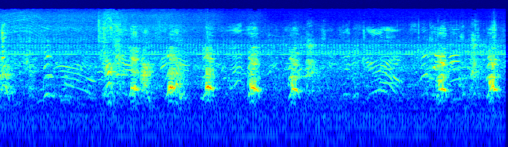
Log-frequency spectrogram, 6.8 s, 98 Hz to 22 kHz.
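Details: German Shepherd female at her first AKC Coursing Ability Test, April 13, 2012, in Perry, Georgia: rapid, excited high yips and barks roughly twice a second, with voices and outdoor noise around.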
